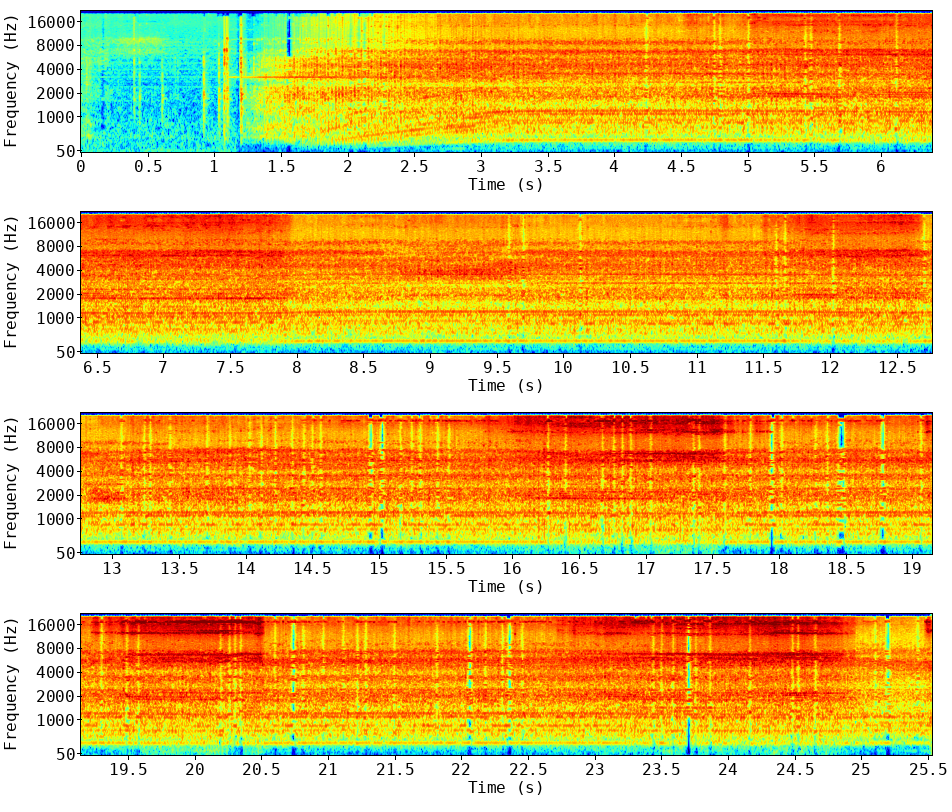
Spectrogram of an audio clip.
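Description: Power tool rounding the corners of a homemade steel hose pinch clamp plier for small engines, a loud, sustained high-pitched grinding whine that spins up and holds steady, with slight shifts in pitch as the metal is worked.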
